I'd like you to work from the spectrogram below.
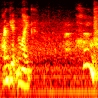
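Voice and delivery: ordinary talk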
